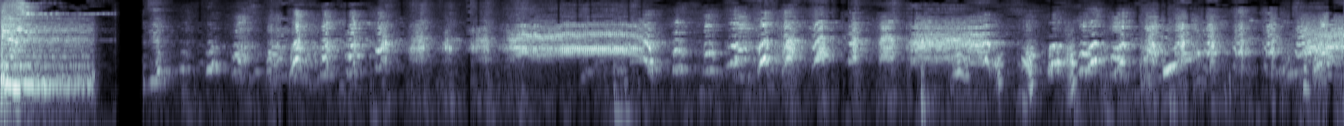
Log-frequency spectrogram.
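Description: Squeezed rubber chicken toy squawking in quick repeated squeaks, with a longer held squeal about three and a half seconds in and another near six seconds.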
